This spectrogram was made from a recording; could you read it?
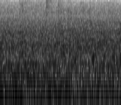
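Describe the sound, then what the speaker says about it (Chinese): Rain falls on a succulent greenhouse as a faint, steady hiss of drops on the roof, continuous and even throughout, with no voices. "你看它又下雨了，不能说它停知道吧，一说停吧它就来劲儿了，还又下雨了。"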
